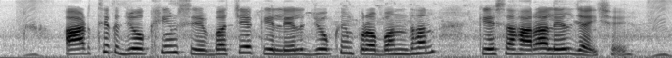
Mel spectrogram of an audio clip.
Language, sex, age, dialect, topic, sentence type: Magahi, female, 25-30, Western, banking, statement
